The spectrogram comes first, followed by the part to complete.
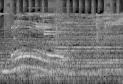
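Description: Orchestral dark-ride music, with one animal-like squeal from an animatronic monkey that rises and then falls over about a second.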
